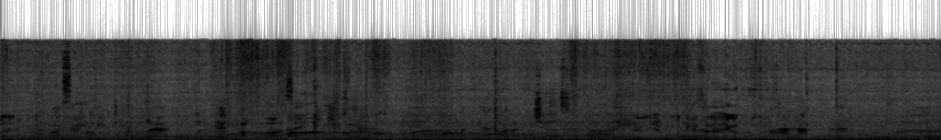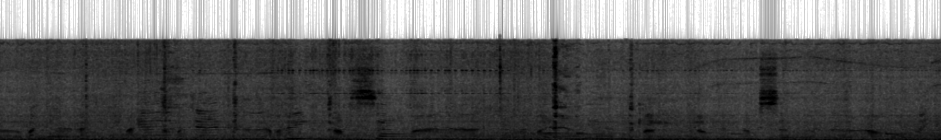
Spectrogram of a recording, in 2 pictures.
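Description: Steady low rumble of a tour bus's engine and tyres on the freeway, heard from inside the cabin, with indistinct passenger chatter over it.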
